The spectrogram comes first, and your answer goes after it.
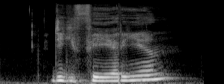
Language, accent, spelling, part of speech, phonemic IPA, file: German, Austria, Ferien, noun, /ˈfeːri̯ən/, De-at-Ferien.ogg
- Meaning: 1. holidays during which an institution (especially a school, university) or a business is closed; break (usually three days or more) 2. vacation, holiday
